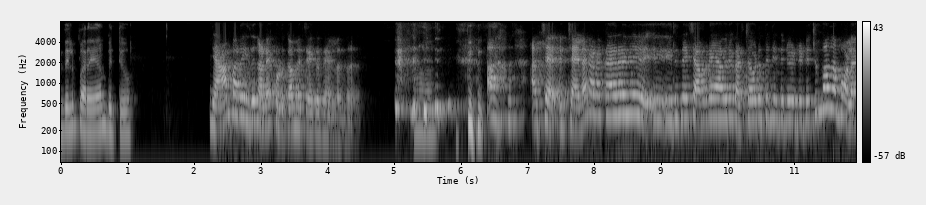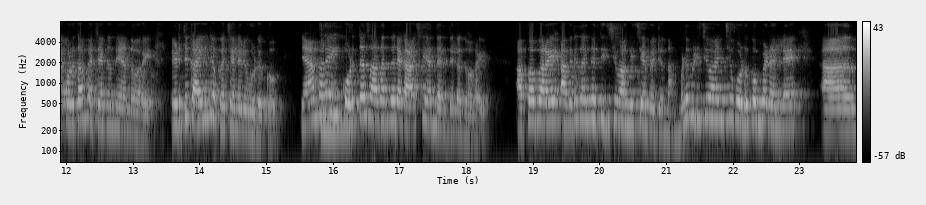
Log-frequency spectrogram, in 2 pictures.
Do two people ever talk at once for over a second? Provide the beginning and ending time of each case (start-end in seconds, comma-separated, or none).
none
